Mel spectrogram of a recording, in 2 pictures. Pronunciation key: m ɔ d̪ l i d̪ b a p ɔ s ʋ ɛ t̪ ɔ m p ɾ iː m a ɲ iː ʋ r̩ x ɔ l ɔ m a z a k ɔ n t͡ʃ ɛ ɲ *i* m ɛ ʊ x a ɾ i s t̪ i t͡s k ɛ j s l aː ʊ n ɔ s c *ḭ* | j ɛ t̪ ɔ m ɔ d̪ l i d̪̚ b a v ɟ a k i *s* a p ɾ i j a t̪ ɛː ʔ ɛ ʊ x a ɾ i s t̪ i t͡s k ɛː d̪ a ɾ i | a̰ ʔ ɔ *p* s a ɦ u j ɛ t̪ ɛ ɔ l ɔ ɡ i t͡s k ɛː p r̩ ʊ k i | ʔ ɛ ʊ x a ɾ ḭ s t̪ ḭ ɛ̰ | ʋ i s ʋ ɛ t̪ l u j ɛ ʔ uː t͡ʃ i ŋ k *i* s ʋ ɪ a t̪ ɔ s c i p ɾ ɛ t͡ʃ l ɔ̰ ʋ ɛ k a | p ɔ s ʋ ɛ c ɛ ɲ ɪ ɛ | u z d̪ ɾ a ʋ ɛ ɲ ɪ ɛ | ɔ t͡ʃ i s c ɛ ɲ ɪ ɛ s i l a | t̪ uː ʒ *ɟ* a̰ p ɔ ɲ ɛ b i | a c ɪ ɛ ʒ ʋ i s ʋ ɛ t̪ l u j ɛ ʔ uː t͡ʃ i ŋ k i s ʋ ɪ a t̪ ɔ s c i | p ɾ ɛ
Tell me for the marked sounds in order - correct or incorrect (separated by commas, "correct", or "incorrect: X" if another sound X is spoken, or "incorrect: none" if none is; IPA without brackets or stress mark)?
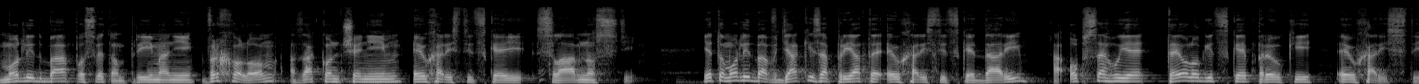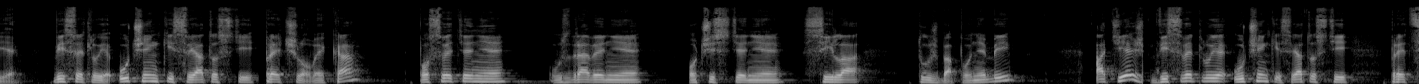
incorrect: iː, correct, incorrect: z, correct, correct, incorrect: b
